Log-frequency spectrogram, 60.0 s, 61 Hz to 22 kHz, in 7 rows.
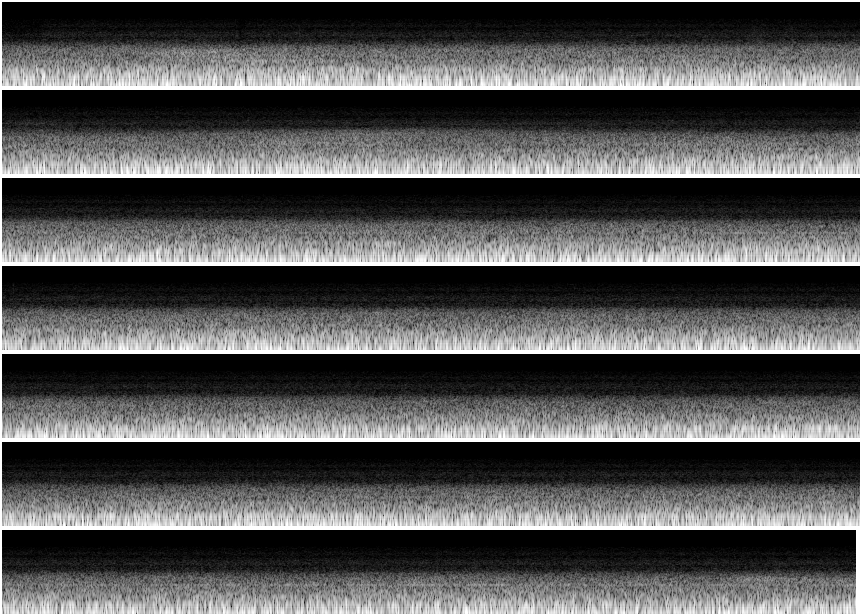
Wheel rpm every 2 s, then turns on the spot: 0, 0, 0, 0, 0, 0, 0, 0, 0, 0, 0, 0, 0, 0, 0, 0, 0, 0, 0, 0, 0, 0, 0, 0, 0, 0, 0, 0, 0, 0.
none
